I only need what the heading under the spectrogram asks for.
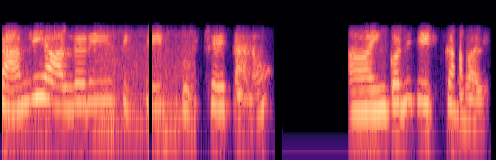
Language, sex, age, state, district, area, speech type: Telugu, female, 30-45, Telangana, Bhadradri Kothagudem, urban, conversation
